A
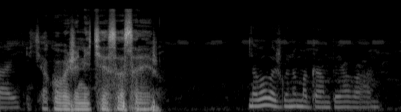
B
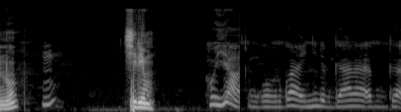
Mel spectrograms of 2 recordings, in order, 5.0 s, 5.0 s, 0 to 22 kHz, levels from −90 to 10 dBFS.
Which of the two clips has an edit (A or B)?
B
